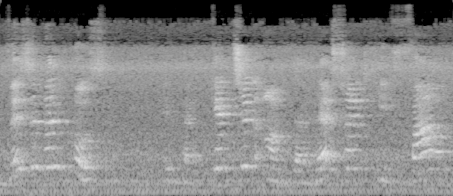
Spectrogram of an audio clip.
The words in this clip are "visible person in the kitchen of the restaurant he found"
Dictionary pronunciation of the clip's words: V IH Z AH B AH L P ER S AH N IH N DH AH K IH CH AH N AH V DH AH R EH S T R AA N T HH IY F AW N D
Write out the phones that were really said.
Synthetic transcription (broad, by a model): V IH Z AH B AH L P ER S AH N IH N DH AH K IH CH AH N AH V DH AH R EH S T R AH T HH IY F AW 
